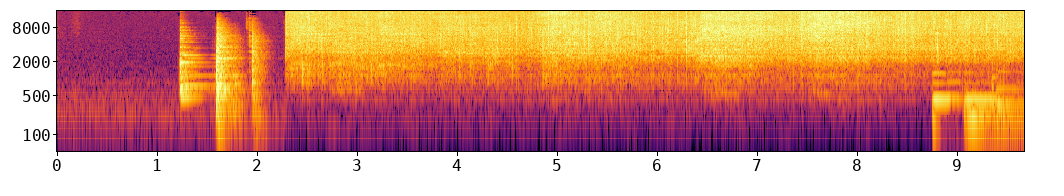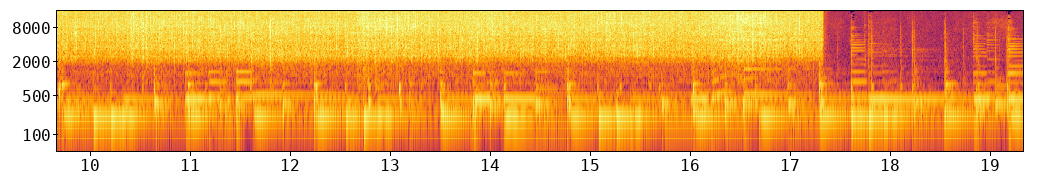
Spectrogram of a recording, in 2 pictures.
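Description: Pork slices, pumpkin wedges and pumpkin skin sizzling loudly as they fry in a pan. A couple of sharp clatters come just before, background music joins about halfway through, and the sizzle cuts off suddenly near the end.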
